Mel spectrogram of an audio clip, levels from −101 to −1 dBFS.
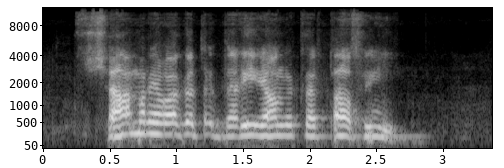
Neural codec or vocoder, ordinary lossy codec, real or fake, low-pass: codec, 24 kHz, 1.5 kbps, HILCodec; Opus, 24 kbps; fake; 10.8 kHz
